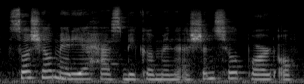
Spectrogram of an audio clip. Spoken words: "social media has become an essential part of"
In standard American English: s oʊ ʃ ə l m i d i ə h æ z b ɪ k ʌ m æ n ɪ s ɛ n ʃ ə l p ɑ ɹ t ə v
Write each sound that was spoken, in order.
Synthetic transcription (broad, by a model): s oʊ ʃ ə l m i d i ə h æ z b ɪ k ʌ m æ n ɪ s ɛ n ʃ ə l p ɑ ɹ t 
